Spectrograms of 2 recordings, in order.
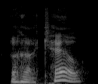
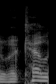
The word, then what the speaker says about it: Rachel: She was very generous and said, "Oh, you just pronounced it the Spanish way. Rachel is completely fine." And I would also answer to Rachel. But FYI, everyone, it's Rachel.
